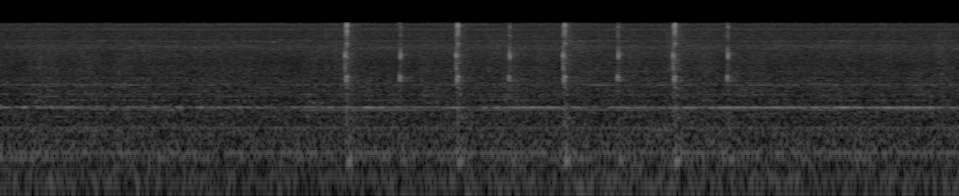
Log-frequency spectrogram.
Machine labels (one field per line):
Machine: valve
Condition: normal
